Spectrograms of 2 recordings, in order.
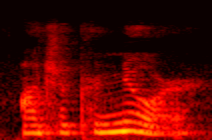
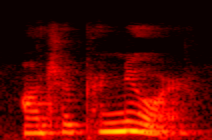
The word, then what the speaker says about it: entrepreneur: up we have entrepreneur we have a slight stress on the first syllable but the main stress is on the last syllable entrepreneur entrepreneur this one might be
